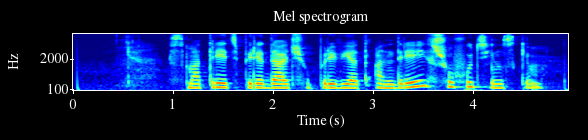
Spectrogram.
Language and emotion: Russian, neutral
